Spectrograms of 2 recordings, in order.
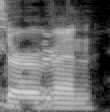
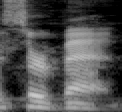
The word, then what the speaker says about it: Cerven: I have right now have I been saying your name wrong is itbe yeah it's serin I I've been saying cin like your I mean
